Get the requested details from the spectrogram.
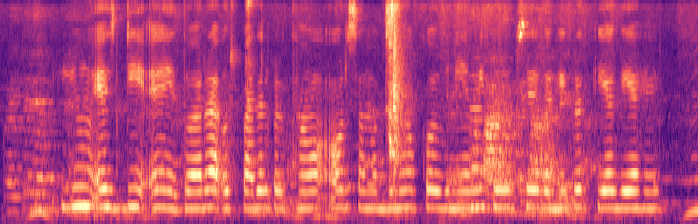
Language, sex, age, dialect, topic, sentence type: Hindi, female, 18-24, Awadhi Bundeli, agriculture, statement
